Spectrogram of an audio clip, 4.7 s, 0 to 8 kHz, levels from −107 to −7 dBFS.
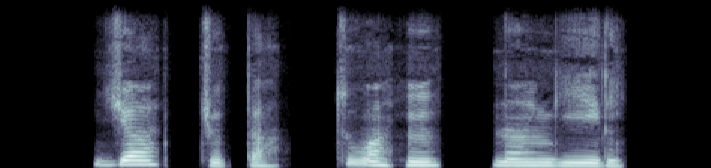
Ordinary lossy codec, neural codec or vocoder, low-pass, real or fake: Opus, 64 kbps; none; 7.2 kHz; real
